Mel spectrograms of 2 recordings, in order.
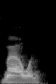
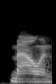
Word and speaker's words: Mowen: How do you say it? It's Mowen. Mowen. All right. Yeah. Swing and a miss. Industry standard, man. Everybody says Mowen.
